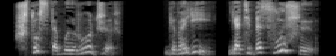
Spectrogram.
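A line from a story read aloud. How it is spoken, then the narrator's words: Hoarse muttering. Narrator (Russian): Мастер пробормотал хрипло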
